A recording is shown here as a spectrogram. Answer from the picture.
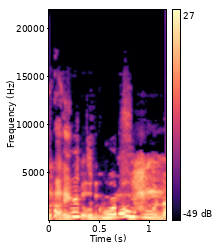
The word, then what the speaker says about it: Grogu: I guess like the only person he ever cared about was Goku. So that's all. – I'm sorry, did you say Goku? – Is that not how it's pronounced? – It's Grogu, not Goku. – G-R-O-G-U.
